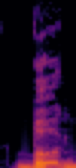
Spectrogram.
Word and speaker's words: Boog: We got Archie Moonlight Graham, Razor Shines, Boog Powell, Coco Crisp. He's currently playing. Isn't it Boog? Not Bug. It's Boog, isn't it? Boog. I thought it was a Powell. Boog. Double O.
